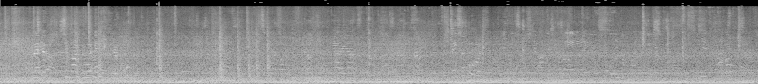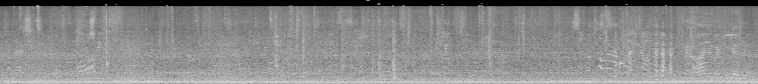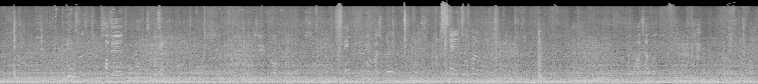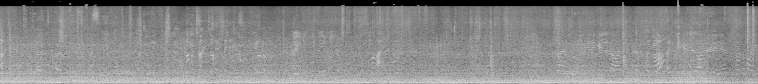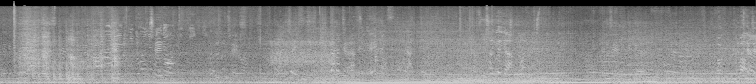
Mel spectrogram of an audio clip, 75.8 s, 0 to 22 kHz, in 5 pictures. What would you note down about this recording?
Onboard the vaporetto in Venezia, recorded with Zoom H6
